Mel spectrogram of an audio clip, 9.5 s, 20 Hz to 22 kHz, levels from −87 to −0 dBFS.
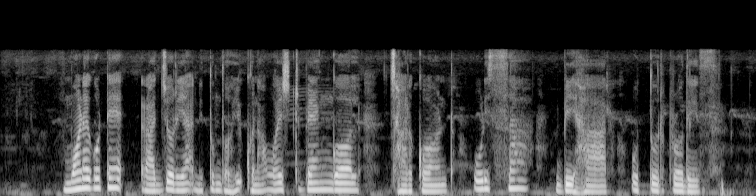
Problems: constant background noise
